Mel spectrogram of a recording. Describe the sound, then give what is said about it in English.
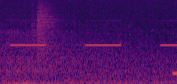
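A yellow Renault truck's backup alarm beeps in long, evenly spaced tones over a low engine rumble as it brakes and reverses in a loading area to pick up a trailer, with a short hiss of air partway through the first beep. “We're braking. We're reversing.”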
